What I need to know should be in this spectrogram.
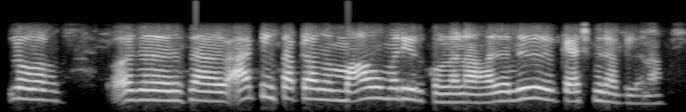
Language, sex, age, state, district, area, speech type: Tamil, female, 30-45, Tamil Nadu, Nagapattinam, rural, conversation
